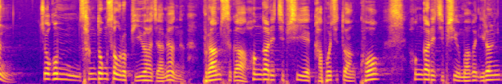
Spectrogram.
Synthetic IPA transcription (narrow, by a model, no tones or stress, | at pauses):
ɯn | t͡ɕ͈oɡɯmsʰaŋdoŋsʰʌŋɯɾopijuɦad͡ʑamjʌnpɯɾams͈ʰɯɡahʌŋɡaɾit͡ɕip̚ɕ͈ie̞kabod͡ʑidoankʰohʌŋɡaɾit͡ɕip̚ɕ͈iɯmaɡɯniɾʌn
